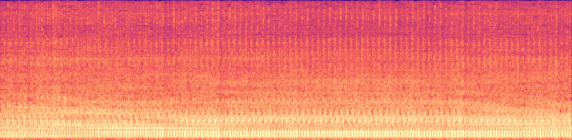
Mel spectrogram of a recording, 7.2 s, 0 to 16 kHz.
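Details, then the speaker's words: 1978 Lincoln Lincwelder 225 engine welder, cold start after spark/ignition problems fixed, carburetor not fully adjusted: runs smooth and steady at constant speed, even firing, no misfires or knocking; healthy. "so anyways we'll roll this out and we'll fire it up and this is going to be a cold start I haven't had this running since yesterday when I got home from work"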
